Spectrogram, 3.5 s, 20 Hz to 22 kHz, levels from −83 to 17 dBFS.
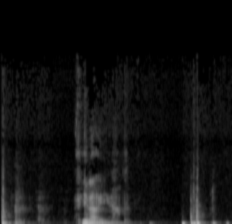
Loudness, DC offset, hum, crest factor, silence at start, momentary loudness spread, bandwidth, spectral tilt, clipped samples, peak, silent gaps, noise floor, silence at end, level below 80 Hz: -26 LUFS; under 0.1%; none; 22 dB; 0 s; 20 LU; 16 kHz; -7.5 dB/octave; under 0.1%; -6 dBFS; none; -61 dBFS; 0.05 s; -48 dBFS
